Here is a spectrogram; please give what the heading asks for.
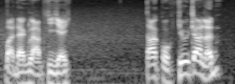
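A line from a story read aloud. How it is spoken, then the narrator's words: Loud shout. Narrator (Vietnamese): Kim Kha hét lớn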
